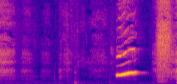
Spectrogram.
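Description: A woman's short, high-pitched squeal of laughter about one and a half seconds in, rising in pitch and lasting about half a second, after a breathy laugh trails off.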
